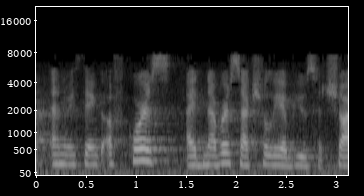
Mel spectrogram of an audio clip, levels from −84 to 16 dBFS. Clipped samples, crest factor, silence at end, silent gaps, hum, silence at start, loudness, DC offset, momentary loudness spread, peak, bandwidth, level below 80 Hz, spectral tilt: under 0.1%; 20 dB; 0 s; none; none; 0 s; -31 LUFS; under 0.1%; 7 LU; -12 dBFS; 8 kHz; -54 dBFS; -3 dB/octave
